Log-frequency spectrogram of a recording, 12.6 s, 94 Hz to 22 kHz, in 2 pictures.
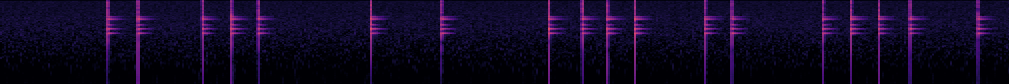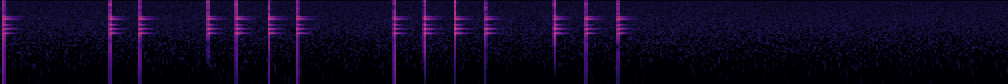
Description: Tap code, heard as taps on glass, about 5 knocks a second. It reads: HARRIS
